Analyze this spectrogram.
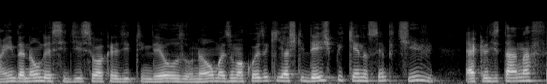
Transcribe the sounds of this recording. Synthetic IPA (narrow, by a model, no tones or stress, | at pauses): aĩnd̪ɐnɐ̃w̃d̪esid͡ʒisɪewakɾed͡ʒit̪ʊẽj̃d̪ewzownɐ̃w̃mɐzũmɐkojzɐkɪaʃʊ̥kɪd̪ezd͡ʒɪpɪkẽnʊesẽmpɾɪt͡ʃivɪ | ɛakɾed͡ʒit̪aɾnɐf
